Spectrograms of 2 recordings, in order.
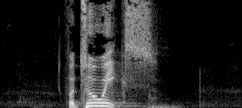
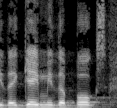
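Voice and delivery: ordinary talk

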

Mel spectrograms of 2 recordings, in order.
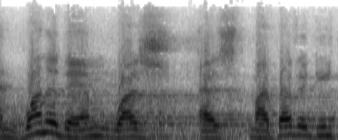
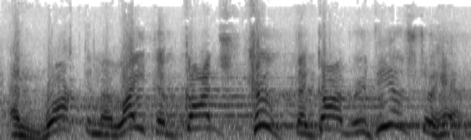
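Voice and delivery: fervent preaching; 6 semitones higher than usual. Real, not acted. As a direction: preach it with rising fervor. Preaches an appeal to listeners.

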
